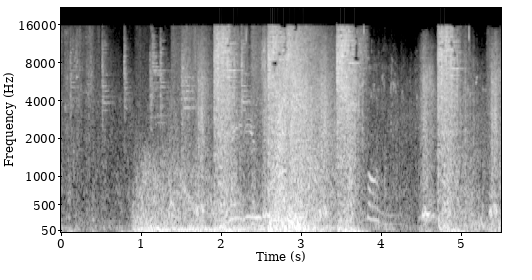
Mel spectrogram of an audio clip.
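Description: Fantasy game combat sounds clash and burst with magic impacts.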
